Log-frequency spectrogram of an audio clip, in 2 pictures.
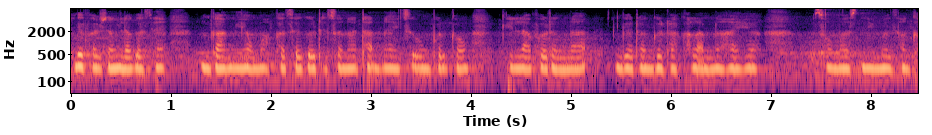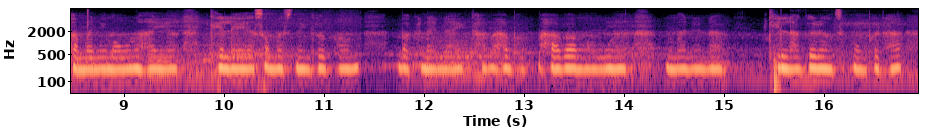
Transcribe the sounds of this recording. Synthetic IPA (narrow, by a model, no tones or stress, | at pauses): bipʰaɾzaŋlaɡase | ɡamijawmakʰaseɡɯɾɯsɯnatʰat̚najsɯbuŋpʰɯɾɡɯwkʰilapʰɯɾɯŋna | ɡɯɾɯŋɡɯɾakʰalamnɯɦajɯ | sɔmasnimɯzaŋkʰamanimawnɯɦajɯkʰelejasɔmasniɡɯbaŋ | bakʰnajnajkʰabahabamanmanɯna | kʰelaɡɯɾɯŋsɯbuŋpʰɯɾa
